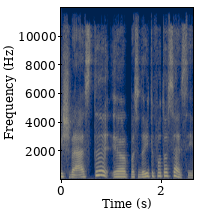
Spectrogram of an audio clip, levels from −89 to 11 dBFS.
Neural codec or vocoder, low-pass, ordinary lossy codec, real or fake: none; 10.8 kHz; Opus, 24 kbps; real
